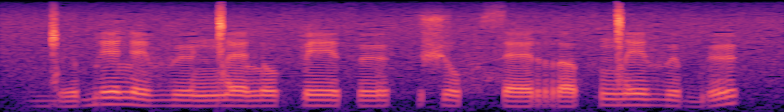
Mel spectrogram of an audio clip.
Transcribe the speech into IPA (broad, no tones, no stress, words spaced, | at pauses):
ɡ͡ǀʏbele vʏ ŋ͡ǀɛlok͡peθʏ | ʃofsɛ rʌθŋ͡ǀe vʏbʏ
